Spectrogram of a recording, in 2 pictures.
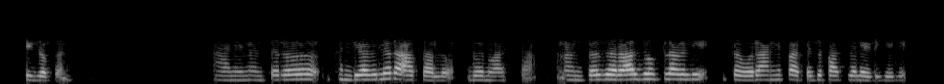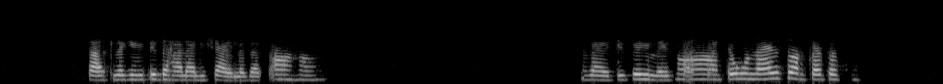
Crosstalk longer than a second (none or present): none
